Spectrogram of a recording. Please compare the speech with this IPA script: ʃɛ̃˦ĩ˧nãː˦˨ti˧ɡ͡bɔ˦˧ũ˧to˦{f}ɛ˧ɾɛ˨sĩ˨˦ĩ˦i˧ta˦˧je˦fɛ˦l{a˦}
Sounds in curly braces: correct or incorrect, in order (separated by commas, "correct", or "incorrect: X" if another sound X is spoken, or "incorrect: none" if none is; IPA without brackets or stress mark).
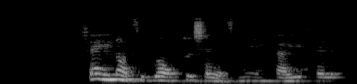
incorrect: ʃ, incorrect: ɛ˦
